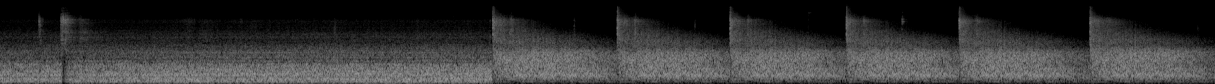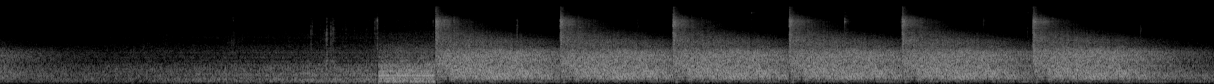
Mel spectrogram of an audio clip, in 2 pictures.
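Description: A Glock 42 pistol fires at a target about 7 yards away, sharp loud shots in two bursts of evenly paced rounds, each with a ringing decay.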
